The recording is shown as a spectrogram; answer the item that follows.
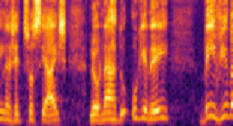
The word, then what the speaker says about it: Hugueney: Não confunda Huguenay, esse sobrenome Huguenay, com Huguenay. É Huguenay mesmo, como eu pronunciei agora, tá?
